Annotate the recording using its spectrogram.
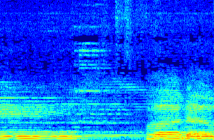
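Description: Devotional mantra chanting: a voice holds one long note that fades out about a second in, and a new chanted phrase begins about a second and a half in.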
